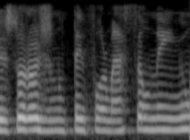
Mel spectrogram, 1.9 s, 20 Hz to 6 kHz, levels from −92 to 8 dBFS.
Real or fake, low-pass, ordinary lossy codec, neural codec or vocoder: real; 5.4 kHz; none; none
